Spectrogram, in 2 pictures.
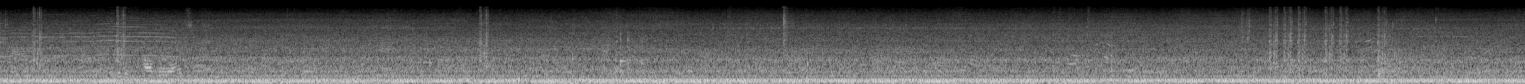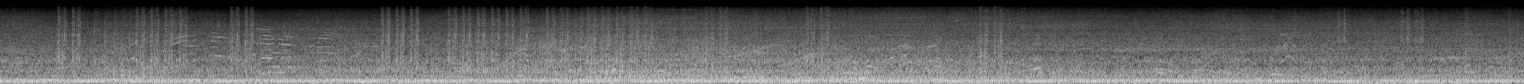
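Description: A steady low mechanical hum with scattered voices over it.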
